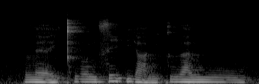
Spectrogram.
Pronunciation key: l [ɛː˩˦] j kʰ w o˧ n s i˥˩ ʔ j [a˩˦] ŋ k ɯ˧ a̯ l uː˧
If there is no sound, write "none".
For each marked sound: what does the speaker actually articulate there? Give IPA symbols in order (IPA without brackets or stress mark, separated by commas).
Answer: ɛː˩˦, a˩˦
